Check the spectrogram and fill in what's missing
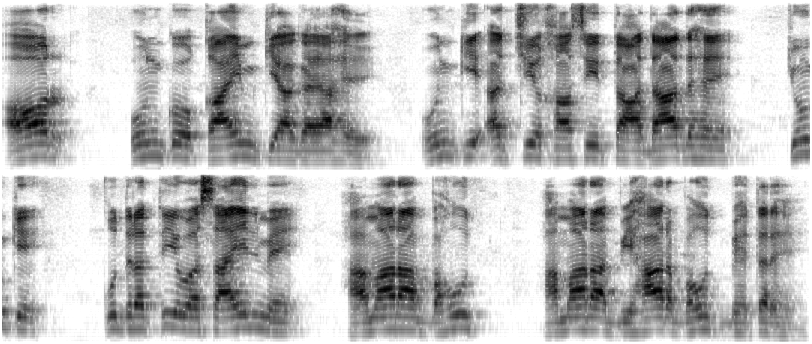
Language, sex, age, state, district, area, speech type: Urdu, male, 18-30, Bihar, Purnia, rural, spontaneous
